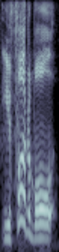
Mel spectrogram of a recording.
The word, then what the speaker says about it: Ufotable: Or UFO table, as some people call it, because that's how it's spelled. Oh, okay. Pretty dang sure it's pronounced ufotable, but that's just me.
